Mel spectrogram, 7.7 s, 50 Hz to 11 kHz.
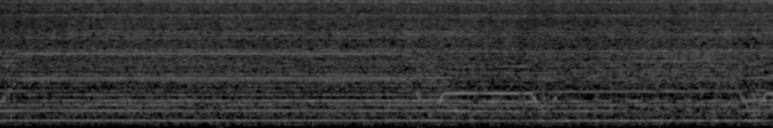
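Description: Home-made CNC machine milling copper tracks on a PCB blank: a steady whine from its 540 RC buggy motor spindle with the stepper motors running under it. A higher tone briefly joins in, with short glides, about halfway through and again near the end as the axes change moves.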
